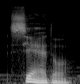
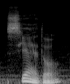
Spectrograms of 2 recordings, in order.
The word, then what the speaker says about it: siedo: But whereas the Latin ego form is sedeo, in Italian it's siedo. So here, the root is accented. This is a rhizotonic word, and it's siedo because it's a short e in an open syllable.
